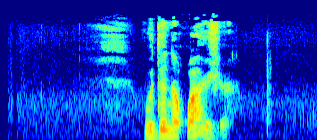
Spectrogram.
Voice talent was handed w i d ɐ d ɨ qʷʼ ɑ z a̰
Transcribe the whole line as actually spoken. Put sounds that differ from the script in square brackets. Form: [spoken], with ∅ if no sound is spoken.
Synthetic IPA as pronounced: w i d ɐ [n] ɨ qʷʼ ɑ [ʒ] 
